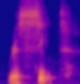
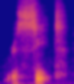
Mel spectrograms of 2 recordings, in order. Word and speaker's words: receipt: it receipt receipt now one of these letters definitely i'm not pronouncing receipt receipt i hope you can't hear this p because i am not saying the p all right that p is silent okay we do not pronounce the p so it's receipt receipt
